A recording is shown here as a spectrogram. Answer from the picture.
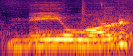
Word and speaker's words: Maillard: It's spelled like maillard, but it's a French dude, so what can you do?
